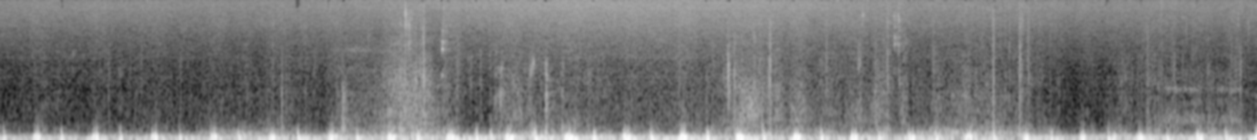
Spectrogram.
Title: ASMR Left~Center~Right Around You , heartbeat Sounds ❤️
